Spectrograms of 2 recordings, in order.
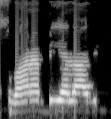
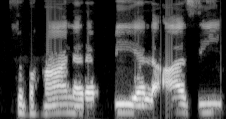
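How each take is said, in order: First: It is said fast and hurriedly. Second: It is said slowly and calmly.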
